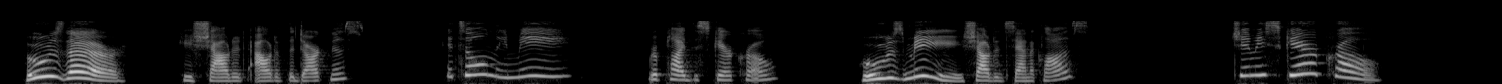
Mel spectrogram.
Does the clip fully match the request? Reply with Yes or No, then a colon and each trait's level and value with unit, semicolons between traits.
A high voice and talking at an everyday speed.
No: high, 245 Hz; slow, 85 wpm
